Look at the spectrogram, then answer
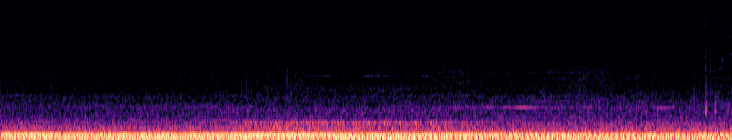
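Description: A semi truck reversing to park, its engine a low, steady rumble idling at a distance for several seconds, with faint background noise and no talk.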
